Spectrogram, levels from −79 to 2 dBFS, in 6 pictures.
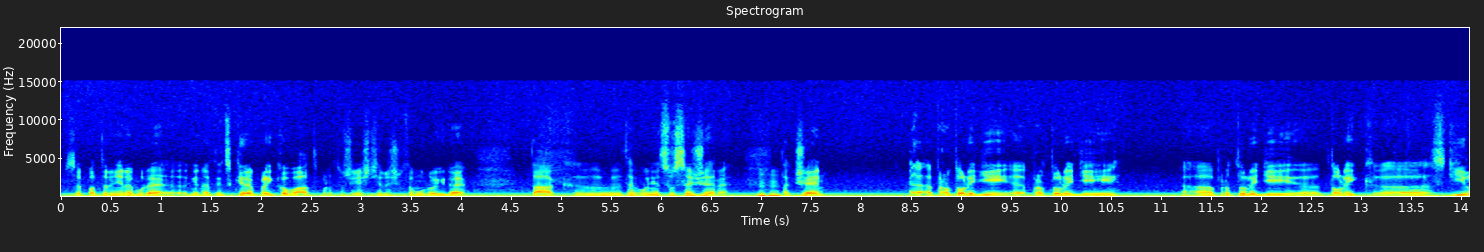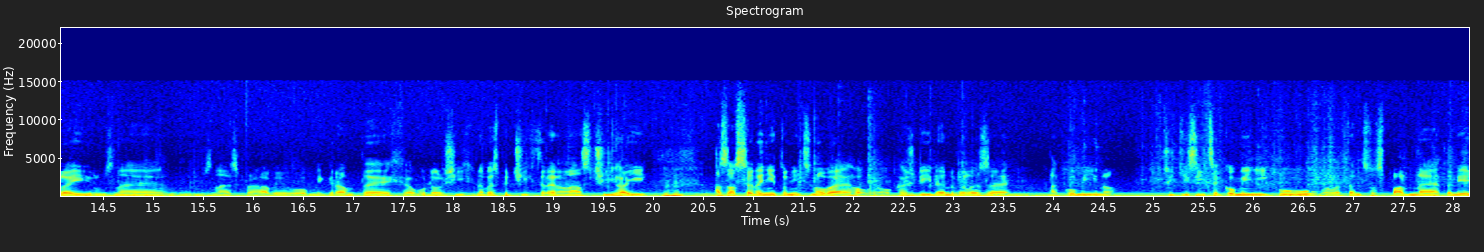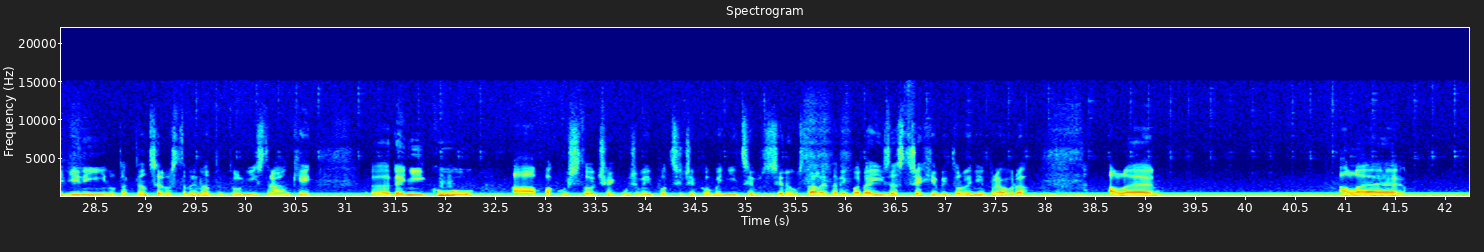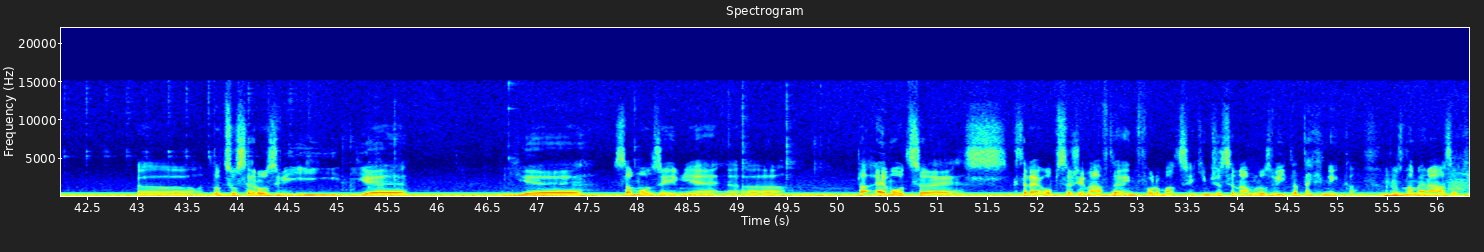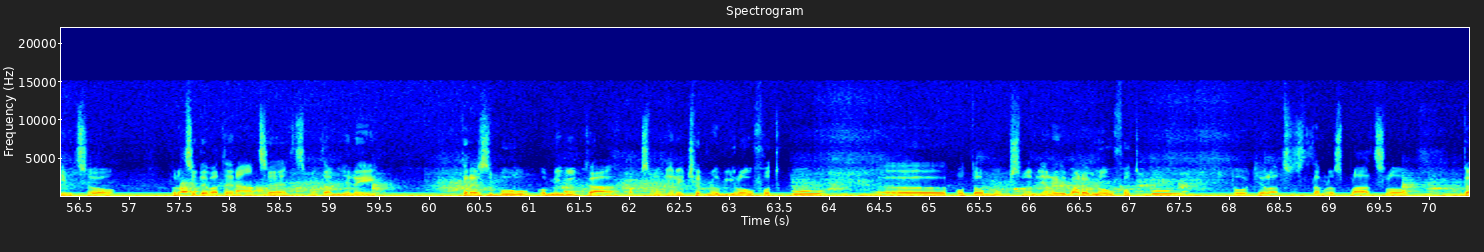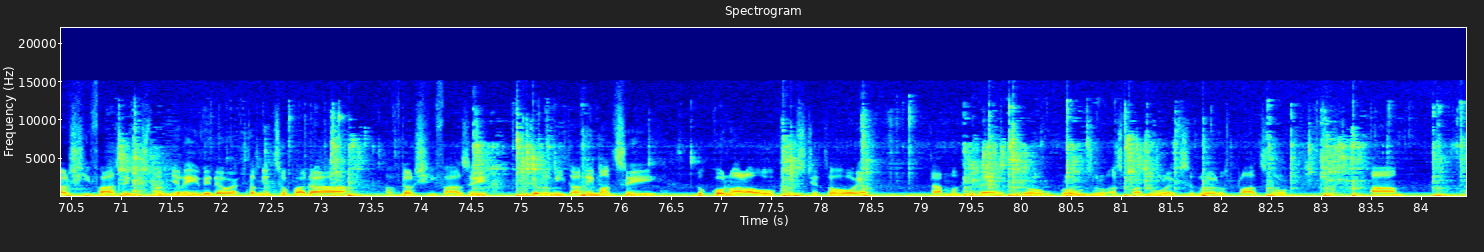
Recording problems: household noises; loud; throughout; 5 dB below the speech
electrical hum; noticeable; throughout; 60 Hz, 15 dB below the speech
hiss; faint; throughout; 25 dB below the speech

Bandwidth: 15 kHz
